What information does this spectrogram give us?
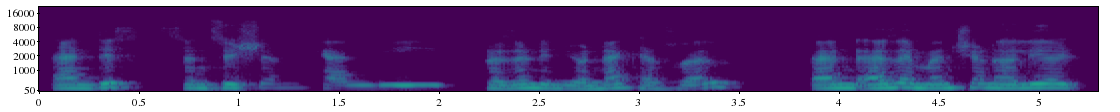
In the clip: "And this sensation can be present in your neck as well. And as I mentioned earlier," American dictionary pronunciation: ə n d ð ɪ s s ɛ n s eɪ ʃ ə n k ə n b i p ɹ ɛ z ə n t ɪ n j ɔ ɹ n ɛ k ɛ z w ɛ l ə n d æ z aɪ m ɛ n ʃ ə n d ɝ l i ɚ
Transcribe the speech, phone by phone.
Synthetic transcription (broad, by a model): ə n d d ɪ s s ɛ n s eɪ ʃ ə n k ə n b i p ɹ ɛ z ə n t ɪ n j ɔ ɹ n ɛ k ɛ z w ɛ l ə n d æ z aɪ m ɛ n ʃ ə n d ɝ l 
